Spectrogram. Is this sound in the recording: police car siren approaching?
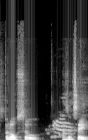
no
